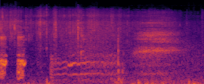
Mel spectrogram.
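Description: Chickens cluck softly inside their coop in the Vermont mountains in winter, with short, scattered calls over a low background rumble.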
